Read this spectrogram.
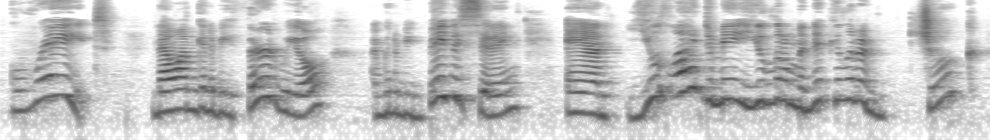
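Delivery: high, loud, seething sarcasm; sarcastic anger. Retold or imitated. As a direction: let the resentment burst out. Furious at lying friend.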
